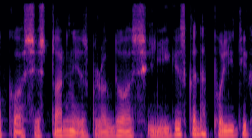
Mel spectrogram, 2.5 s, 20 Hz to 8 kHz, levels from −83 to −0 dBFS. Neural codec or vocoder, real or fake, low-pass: codec, 16 kHz, 4.8 kbps, FACodec; fake; 7.2 kHz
